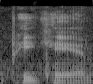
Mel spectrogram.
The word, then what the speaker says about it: pecan: I don't want no pecan pie. Like toucan, Yeah, pecan. like the bird.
